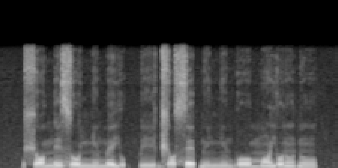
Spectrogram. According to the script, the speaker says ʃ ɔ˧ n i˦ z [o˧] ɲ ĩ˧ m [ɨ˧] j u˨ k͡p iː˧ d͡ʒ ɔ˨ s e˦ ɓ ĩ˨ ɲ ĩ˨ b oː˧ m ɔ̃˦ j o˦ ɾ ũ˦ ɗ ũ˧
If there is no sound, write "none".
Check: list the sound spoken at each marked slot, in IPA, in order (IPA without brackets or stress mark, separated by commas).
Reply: o˧, e˧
